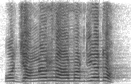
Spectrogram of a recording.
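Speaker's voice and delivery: high, loud begging not to be paired; loud whiny plea. Retold or imitated. Churchgoer begging the leader not to serve with someone, loud whine. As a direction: whine loudly to get out of it. Pleading to avoid a person.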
